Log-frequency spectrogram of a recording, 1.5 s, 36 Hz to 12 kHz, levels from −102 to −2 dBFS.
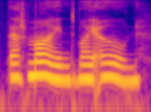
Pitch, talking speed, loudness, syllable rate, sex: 205 Hz, 160 wpm, -16 LUFS, 3.2 syllables/s, female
